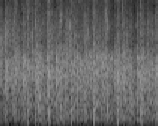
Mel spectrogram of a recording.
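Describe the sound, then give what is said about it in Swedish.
Dense, steady applause from a live audience, answering a prompt for the single people in the room to clap; many hands clap continuously at an even level throughout, with no voices over it. “Okej, applådera alla ni som är singlar.”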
